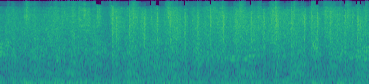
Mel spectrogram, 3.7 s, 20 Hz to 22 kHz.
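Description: Dense, continuous battle noise from the video game Borderlands 2, with a thrown grenade and steady gunfire blending into a loud, unbroken wash of shots and blasts over the full few seconds.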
